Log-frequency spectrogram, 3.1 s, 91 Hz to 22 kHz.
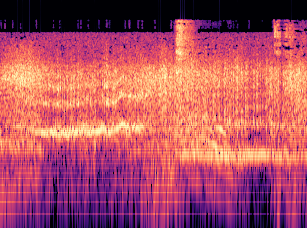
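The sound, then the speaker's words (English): A small Fiat car skids during a stunt drive with a loud, sustained tire squeal that holds steady, then drops lower in pitch partway through, backed by engine and road noise throughout. “Yet in the more than 100 films Remy Julien has made, he's done more stunts in Fiats than in any other car.”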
